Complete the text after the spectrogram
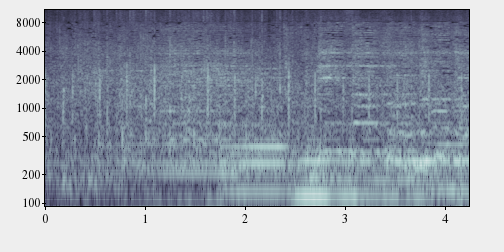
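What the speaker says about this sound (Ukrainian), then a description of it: "виходьте до нас під шалені аплодисменти і вдячність усіх глядачів" An audience at a patriotic concert in Slavuta, Ukraine, breaks into loud, sustained applause, dense clapping continuing steadily with crowd noise throughout.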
